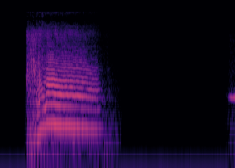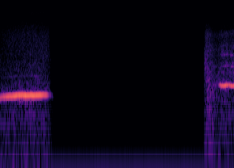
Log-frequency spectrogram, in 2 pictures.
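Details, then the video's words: A big walrus gives a long, harmonic-rich whistle that dips and then holds steady, followed by a shorter, pure, level whistle. A third loud whistle begins at the end, with silent gaps between the calls. "big walrus sound صوت حيوان الفظ الضخم"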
